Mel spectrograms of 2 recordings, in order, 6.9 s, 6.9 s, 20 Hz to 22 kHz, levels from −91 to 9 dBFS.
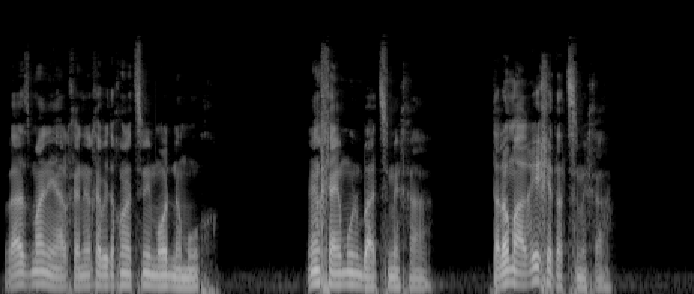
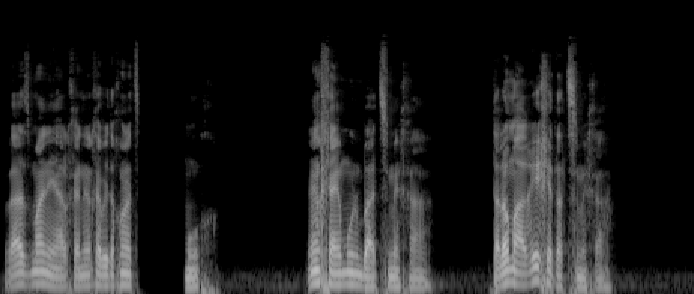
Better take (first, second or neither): first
